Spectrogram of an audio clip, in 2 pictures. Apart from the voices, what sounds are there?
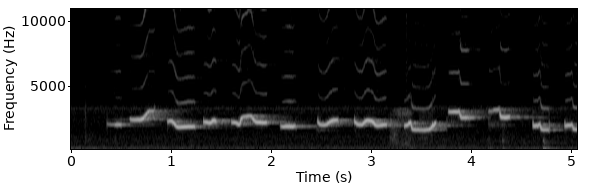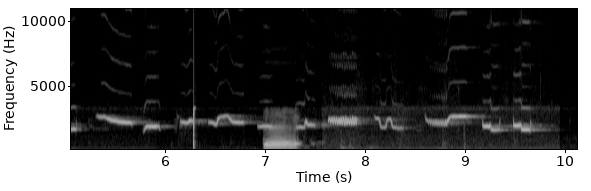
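sabiá thrush singing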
